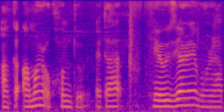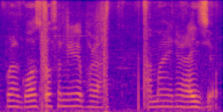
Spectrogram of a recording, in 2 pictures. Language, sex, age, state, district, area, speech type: Assamese, male, 18-30, Assam, Charaideo, urban, spontaneous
